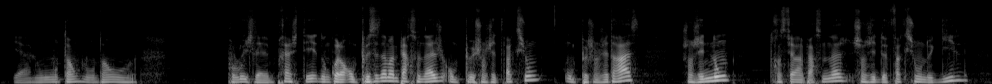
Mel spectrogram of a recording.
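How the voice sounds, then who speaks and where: Lively intonation runs at a very fast pace, broken by long, frequent pauses. Music plays in the background. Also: man, medium pitch for a man. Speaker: gaming youtuber. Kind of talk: let's play commentary. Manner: halting.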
